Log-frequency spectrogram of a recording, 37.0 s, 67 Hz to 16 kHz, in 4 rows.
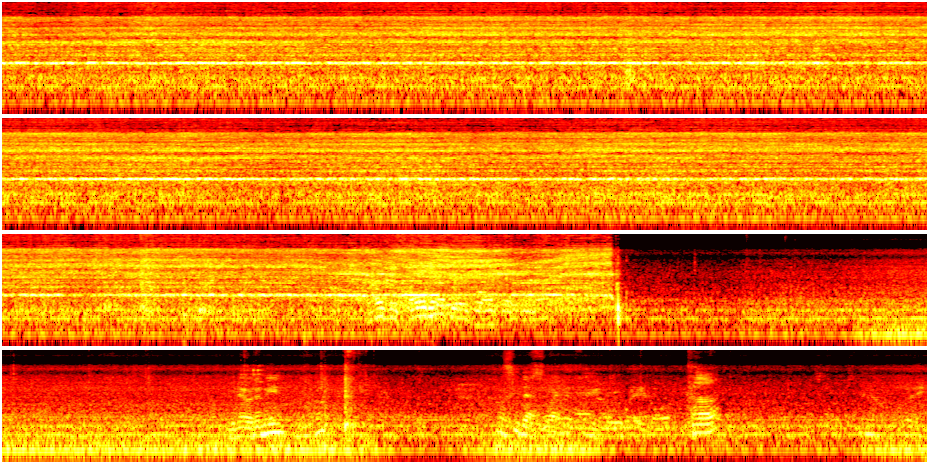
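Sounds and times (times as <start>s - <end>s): torch flame hissing: 0.0s - 24.8s
constant high whine: 0.0s - 24.9s.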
